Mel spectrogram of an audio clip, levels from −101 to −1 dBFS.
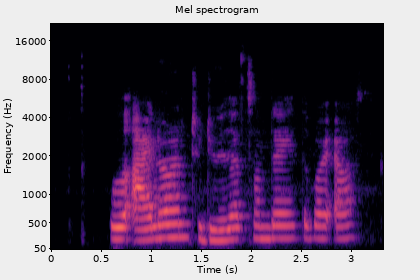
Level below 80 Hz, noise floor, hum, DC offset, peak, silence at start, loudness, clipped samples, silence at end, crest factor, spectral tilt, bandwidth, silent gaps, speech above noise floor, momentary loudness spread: -88 dBFS; -80 dBFS; none; under 0.1%; -22 dBFS; 0.6 s; -41 LUFS; under 0.1%; 0.3 s; 20 dB; -6 dB/octave; 12.5 kHz; none; 39 dB; 10 LU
